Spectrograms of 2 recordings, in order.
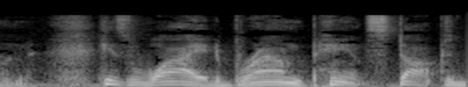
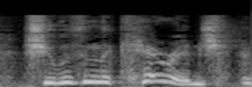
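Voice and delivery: trembling voice; 13 semitones higher than usual. A narrator's reading. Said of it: "in a trembling voice".

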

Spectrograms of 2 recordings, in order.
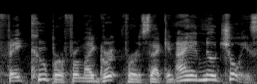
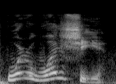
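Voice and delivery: usual speaking voice

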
